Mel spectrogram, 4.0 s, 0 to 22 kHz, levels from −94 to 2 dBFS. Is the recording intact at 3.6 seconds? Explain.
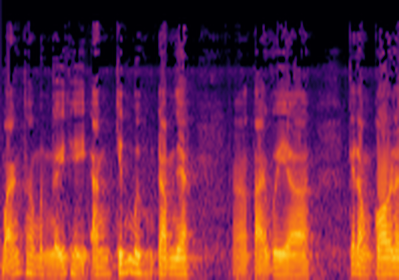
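No. Hard clipping runs from about 3.57 s to 3.99 s, so 3.6 s falls inside it. Over that last stretch the signal is pushed roughly 3 dB beyond what the stage can pass, and every peak above the limit is sliced off flat. Those squared-off tops add harmonics high in the spectrum. With an overload this modest, it is heard as a gritty crackle riding on the louder peaks rather than a constant harsh fuzz.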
